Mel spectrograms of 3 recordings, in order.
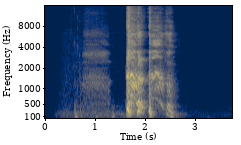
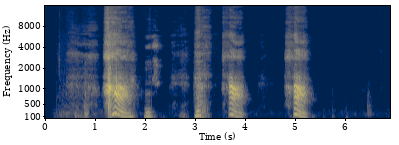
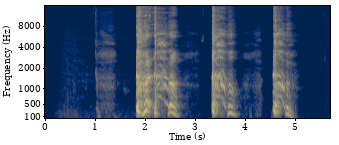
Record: {"cough_length": "3.8 s", "cough_amplitude": 32768, "cough_signal_mean_std_ratio": 0.32, "exhalation_length": "6.9 s", "exhalation_amplitude": 32768, "exhalation_signal_mean_std_ratio": 0.33, "three_cough_length": "5.7 s", "three_cough_amplitude": 32768, "three_cough_signal_mean_std_ratio": 0.38, "survey_phase": "beta (2021-08-13 to 2022-03-07)", "age": "65+", "gender": "Male", "wearing_mask": "No", "symptom_none": true, "smoker_status": "Ex-smoker", "respiratory_condition_asthma": false, "respiratory_condition_other": true, "recruitment_source": "REACT", "submission_delay": "3 days", "covid_test_result": "Negative", "covid_test_method": "RT-qPCR", "influenza_a_test_result": "Negative", "influenza_b_test_result": "Negative"}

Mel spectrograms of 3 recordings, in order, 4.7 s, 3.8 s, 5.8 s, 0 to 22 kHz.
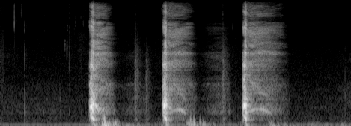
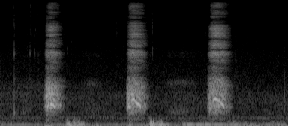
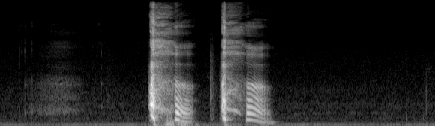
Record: {"three_cough_length": "4.7 s", "three_cough_amplitude": 15728, "three_cough_signal_mean_std_ratio": 0.23, "exhalation_length": "3.8 s", "exhalation_amplitude": 912, "exhalation_signal_mean_std_ratio": 0.58, "cough_length": "5.8 s", "cough_amplitude": 30591, "cough_signal_mean_std_ratio": 0.2, "survey_phase": "alpha (2021-03-01 to 2021-08-12)", "age": "45-64", "gender": "Male", "wearing_mask": "No", "symptom_cough_any": true, "symptom_fatigue": true, "symptom_headache": true, "symptom_change_to_sense_of_smell_or_taste": true, "smoker_status": "Never smoked", "respiratory_condition_asthma": false, "respiratory_condition_other": false, "recruitment_source": "Test and Trace", "submission_delay": "3 days", "covid_test_result": "Positive", "covid_test_method": "LFT"}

